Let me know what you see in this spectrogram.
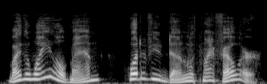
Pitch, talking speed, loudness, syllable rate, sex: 185 Hz, 270 wpm, -18 LUFS, 5.9 syllables/s, male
